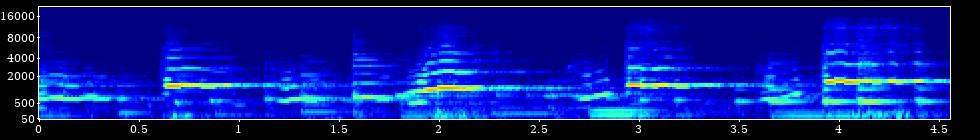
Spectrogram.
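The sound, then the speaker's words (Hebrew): A whistled imitation of a small bird chirping at the top of a tree in a children's song: a few bright, rising tweets repeated in short bursts, clear, with soft musical accompaniment underneath and no talking. “פתאום בראש העץ קול קטן מצייץ.”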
